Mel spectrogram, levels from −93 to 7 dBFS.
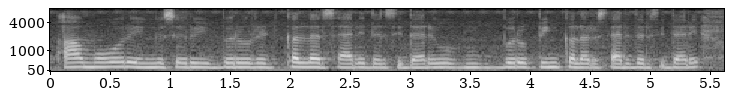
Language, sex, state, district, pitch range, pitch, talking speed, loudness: Kannada, female, Karnataka, Bangalore, 190-205 Hz, 195 Hz, 150 wpm, -16 LUFS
